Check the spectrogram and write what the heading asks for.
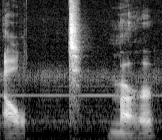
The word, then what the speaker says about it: Altmer: m ER and the high elves are the alt mirror spelt alt and er slight difference and well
